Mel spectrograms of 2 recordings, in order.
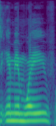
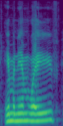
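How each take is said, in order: First: "M M Wave" with both letters named separately; letter-by-letter pronunciation. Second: "M and M Wave" with "and" between the letters; candy-style pronunciation. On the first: Offering viewers a name for the sensor, spelled-out pronunciation. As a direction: say "M M Wave" as two letter names, then wave. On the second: Offering viewers the other name, pronounced with a linking "and". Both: Shown as a demonstration. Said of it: "however you wanna say it".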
